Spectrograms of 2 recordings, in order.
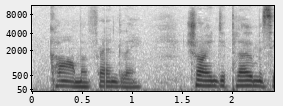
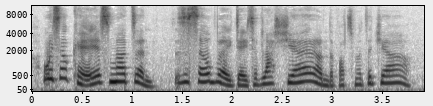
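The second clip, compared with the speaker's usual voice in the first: high, louder voice calling up from below; an eager explorer calling up from a hidden chapel; a higher voice for Sentry, reporting a find; Sentry's excited voice; 9 semitones higher, 5 dB louder than usual. A narrator's reading. Sentry relieved.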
